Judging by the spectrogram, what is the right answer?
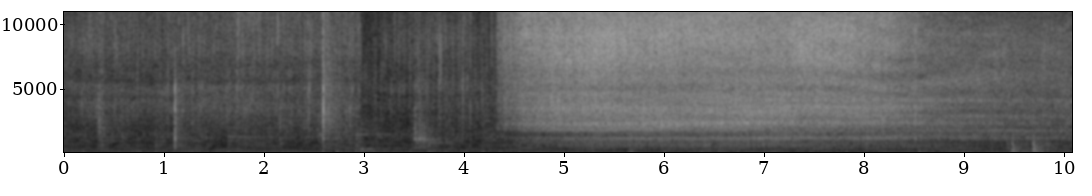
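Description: Shallots and curry leaves frying gently in ghee, stirred with a silicone spatula that gives a few light clicks against the pot. About four seconds in, water poured into the hot fat sets off a loud hiss and sizzle that lasts about four seconds, then dies down.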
